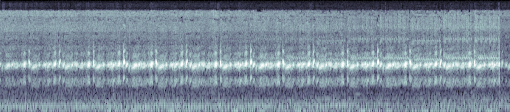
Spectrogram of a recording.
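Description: Frogs calling at night in a steady, high, rapidly pulsed chorus with a low rumble beneath.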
